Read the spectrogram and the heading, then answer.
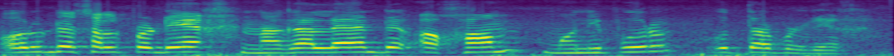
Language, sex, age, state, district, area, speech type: Assamese, female, 45-60, Assam, Nalbari, rural, spontaneous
